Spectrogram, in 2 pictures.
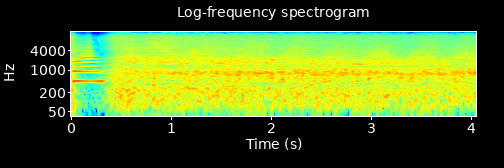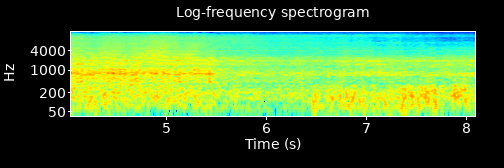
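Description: Avanti West Coast Class 390 Pendolino electric train giving a brief single-note horn blast at the start, then passing close at speed with a steady rushing of wheels and air that drops away about five and a half seconds in.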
